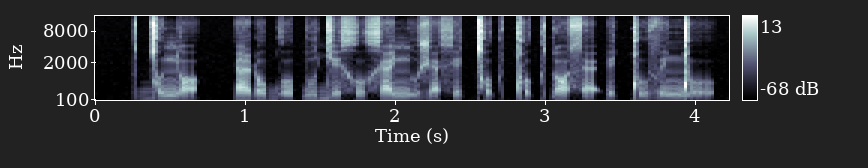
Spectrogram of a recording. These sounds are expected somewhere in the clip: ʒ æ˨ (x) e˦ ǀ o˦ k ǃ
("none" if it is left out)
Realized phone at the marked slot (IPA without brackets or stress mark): x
